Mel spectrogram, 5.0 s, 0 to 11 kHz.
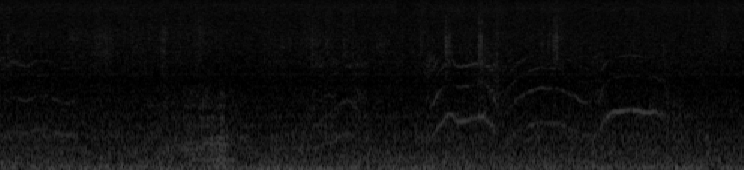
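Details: Maine Coon with a blue coat named Lala, at her first birth on 18 December 2021 at a Tokyo cattery; several thin, high, arching mews in quick succession over a steady low hum, faint and soft throughout.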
